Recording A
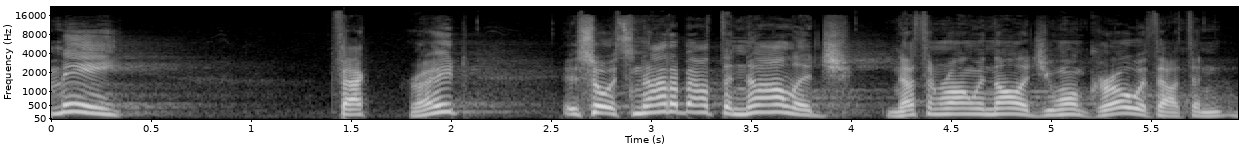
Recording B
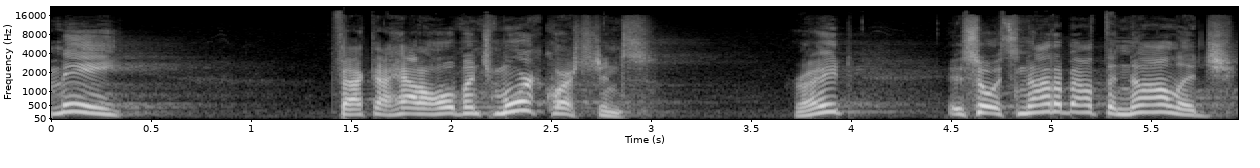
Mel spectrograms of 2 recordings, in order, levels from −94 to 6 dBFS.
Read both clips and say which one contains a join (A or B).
A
